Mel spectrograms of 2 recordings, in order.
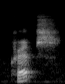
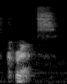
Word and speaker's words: crepe: not sure either but krept is technically the proper pronunciation of it what is it is it what is it Crepes yeah remember I took French I know that's why I'm asking so it's Crepes yes have I been saying it right yes it's craps okay there you go it's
